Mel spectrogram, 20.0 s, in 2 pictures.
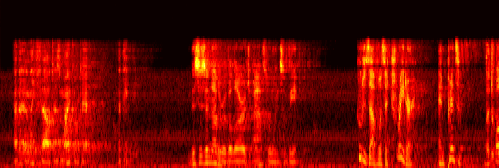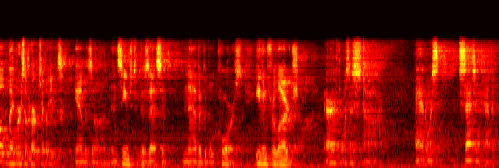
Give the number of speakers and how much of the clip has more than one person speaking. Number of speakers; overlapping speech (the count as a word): four, no overlap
